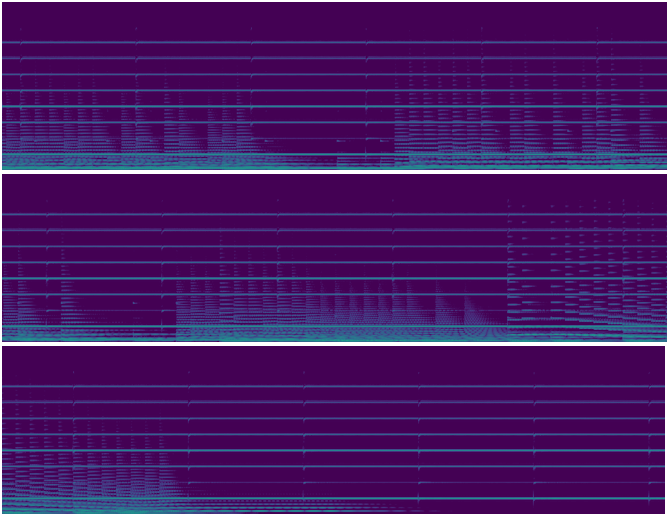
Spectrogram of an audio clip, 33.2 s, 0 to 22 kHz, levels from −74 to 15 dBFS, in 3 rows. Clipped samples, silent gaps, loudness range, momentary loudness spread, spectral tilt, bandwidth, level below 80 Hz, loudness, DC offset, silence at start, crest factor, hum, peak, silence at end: under 0.1%; none; 3 LU; 3 LU; -3.5 dB/octave; 19 kHz; -80 dBFS; -28 LUFS; under 0.1%; 0 s; 14 dB; none; -14 dBFS; 0 s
